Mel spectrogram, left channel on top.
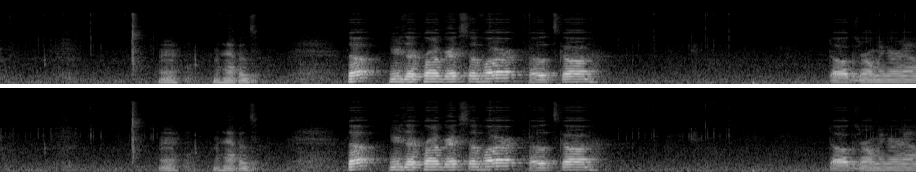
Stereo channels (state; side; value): normal; both; correlation 0.94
